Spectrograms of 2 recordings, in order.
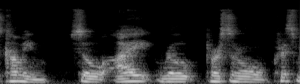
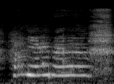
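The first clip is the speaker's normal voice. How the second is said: put-on very high, small little-boy voice. Retelling greetings with a friend's little brother, imitating Daniel's high voice. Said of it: "He had a really high voice".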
